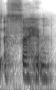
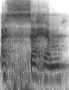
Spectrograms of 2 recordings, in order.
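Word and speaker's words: Al Sah-him: The next thing I'm going to show you how to pronounce is as-sahim. So if you've seen the show Arrow, he's called as-sahim.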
